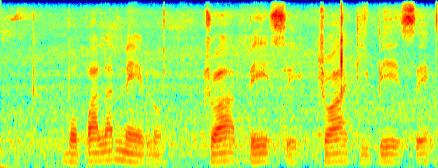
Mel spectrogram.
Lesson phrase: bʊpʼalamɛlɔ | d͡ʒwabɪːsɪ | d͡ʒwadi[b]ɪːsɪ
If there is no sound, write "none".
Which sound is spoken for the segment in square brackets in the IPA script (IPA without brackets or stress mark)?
b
